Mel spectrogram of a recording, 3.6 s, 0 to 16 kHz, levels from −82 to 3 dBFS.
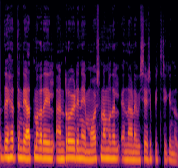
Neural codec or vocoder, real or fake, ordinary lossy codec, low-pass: none; real; none; 14.4 kHz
